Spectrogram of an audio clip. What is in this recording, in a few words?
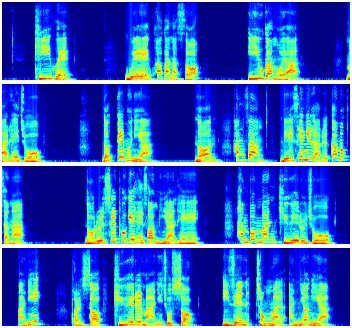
conversation; K-Pop Volume 3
